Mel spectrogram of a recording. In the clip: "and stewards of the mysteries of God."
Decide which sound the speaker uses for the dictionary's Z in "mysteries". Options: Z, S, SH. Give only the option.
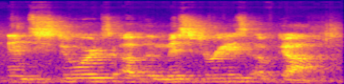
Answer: Z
